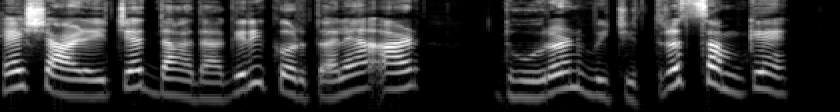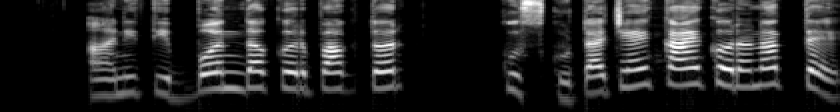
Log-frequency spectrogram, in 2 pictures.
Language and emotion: Goan Konkani, disgusted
